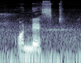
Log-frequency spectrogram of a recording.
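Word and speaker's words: honest: वैसे ही ऑनेस्ट, H, ऑनेस्ट नहीं लिखना है, ऑनेस्ट प्रोनाउंसिएशन करके देखिए। ऑनेस्ट, आ से आम वाला, तो उससे पहले आर्टिकल एन लगाना है।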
